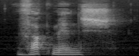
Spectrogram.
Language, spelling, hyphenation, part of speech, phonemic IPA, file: Dutch, vakmens, vak‧mens, noun, /ˈvɑkmɛns/, Nl-vakmens.ogg
- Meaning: 1. craftsperson 2. specialist, expert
